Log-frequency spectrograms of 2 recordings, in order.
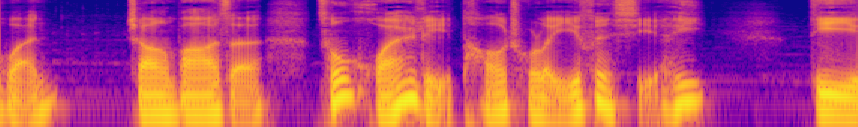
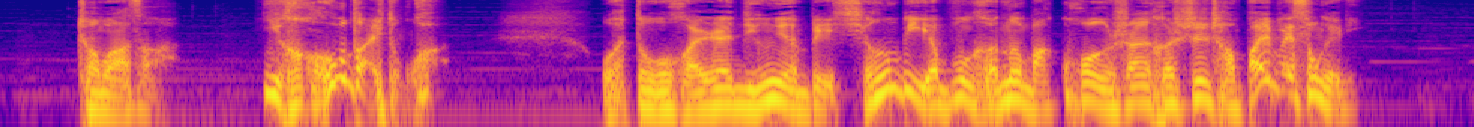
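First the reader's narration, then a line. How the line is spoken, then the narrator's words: Furious, humiliated. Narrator (Chinese): 这杜怀仁就恼羞成怒了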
